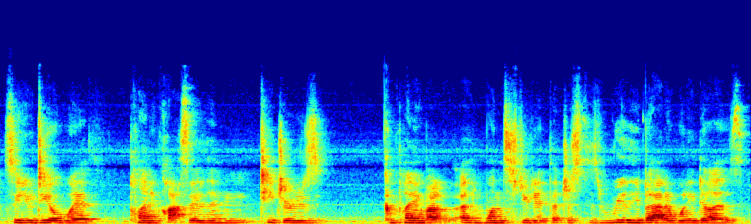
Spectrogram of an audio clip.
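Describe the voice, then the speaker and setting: A woman's voice: mid-range voice, little pitch movement, moderate pace. Woman vlogger, roomy distant recording. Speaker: host of a weekly online show. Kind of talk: casual scripted-outline vlog commentary. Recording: roomy, distant mic, faint noise.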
